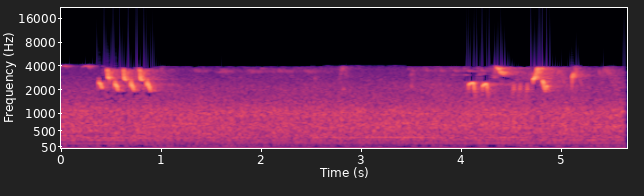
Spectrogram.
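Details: Common nightingale song in two brief phrases, each a quick run of sharp, repeated notes, separated by several seconds of steady hiss.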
